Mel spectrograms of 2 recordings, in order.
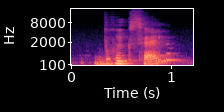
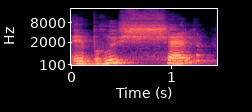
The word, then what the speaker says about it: Bruxelles: então o som é Bruxel ou som é Bruxel mas o que não vai ser brel como brel em português não o ess final não se pronuncia enquanto a mês de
